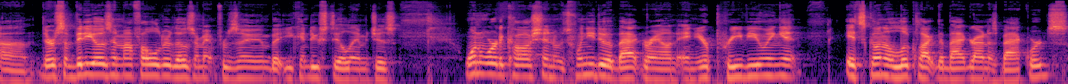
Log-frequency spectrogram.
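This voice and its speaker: Speaking at a fairly quick pace, a man with an East Tennessee accent uses a fairly high pitch and fairly even intonation. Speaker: teacher. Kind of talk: tutorial. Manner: fast.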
